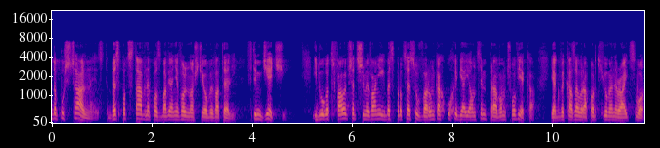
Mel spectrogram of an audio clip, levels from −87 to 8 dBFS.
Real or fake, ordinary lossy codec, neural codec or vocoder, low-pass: real; none; none; 7.2 kHz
